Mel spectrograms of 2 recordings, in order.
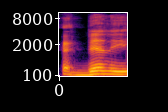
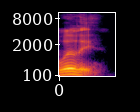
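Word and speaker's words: Willy: With Billy Hernan Gomez, because Billy, it was spelled W-I-L-L-Y. We call him Billy. It's not Willie.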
